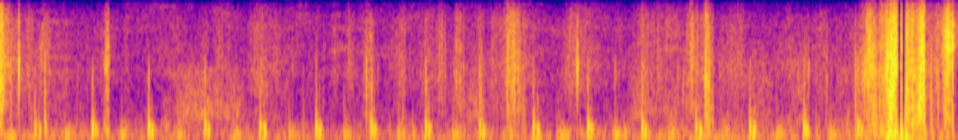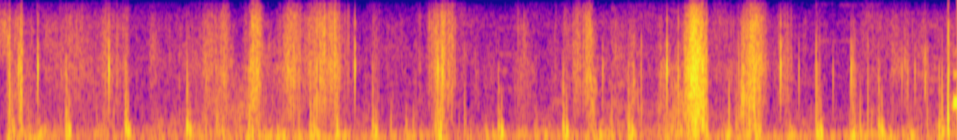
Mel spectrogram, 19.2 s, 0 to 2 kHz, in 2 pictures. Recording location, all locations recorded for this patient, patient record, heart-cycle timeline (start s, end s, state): pulmonary valve (PV)
aortic valve (AV)+pulmonary valve (PV)+tricuspid valve (TV)+mitral valve (MV)
#Age: Child
#Sex: Female
#Height: 136.0 cm
#Weight: 28.0 kg
#Pregnancy status: False
#Murmur: Absent
#Murmur locations: nan
#Most audible location: nan
#Systolic murmur timing: nan
#Systolic murmur shape: nan
#Systolic murmur grading: nan
#Systolic murmur pitch: nan
#Systolic murmur quality: nan
#Diastolic murmur timing: nan
#Diastolic murmur shape: nan
#Diastolic murmur grading: nan
#Diastolic murmur pitch: nan
#Diastolic murmur quality: nan
#Outcome: Normal
#Campaign: 2015 screening campaign
0.00	1.17	unannotated
1.17	1.30	S1
1.30	1.46	systole
1.46	1.60	S2
1.60	1.78	diastole
1.78	1.88	S1
1.88	2.02	systole
2.02	2.16	S2
2.16	2.34	diastole
2.34	2.42	S1
2.42	2.58	systole
2.58	2.72	S2
2.72	2.90	diastole
2.90	2.98	S1
2.98	3.14	systole
3.14	3.28	S2
3.28	3.44	diastole
3.44	3.52	S1
3.52	3.70	systole
3.70	3.82	S2
3.82	3.98	diastole
3.98	4.08	S1
4.08	4.24	systole
4.24	4.38	S2
4.38	4.56	diastole
4.56	4.64	S1
4.64	4.78	systole
4.78	4.92	S2
4.92	5.08	diastole
5.08	5.18	S1
5.18	5.32	systole
5.32	5.46	S2
5.46	5.62	diastole
5.62	5.72	S1
5.72	5.86	systole
5.86	5.96	S2
5.96	6.14	diastole
6.14	6.24	S1
6.24	6.40	systole
6.40	6.54	S2
6.54	6.70	diastole
6.70	6.80	S1
6.80	6.94	systole
6.94	7.06	S2
7.06	7.24	diastole
7.24	7.32	S1
7.32	7.48	systole
7.48	7.62	S2
7.62	7.78	diastole
7.78	7.88	S1
7.88	8.02	systole
8.02	8.12	S2
8.12	8.30	diastole
8.30	8.40	S1
8.40	19.15	unannotated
